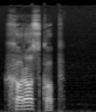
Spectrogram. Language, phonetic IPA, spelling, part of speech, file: Polish, [xɔˈrɔskɔp], horoskop, noun, Pl-horoskop.ogg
